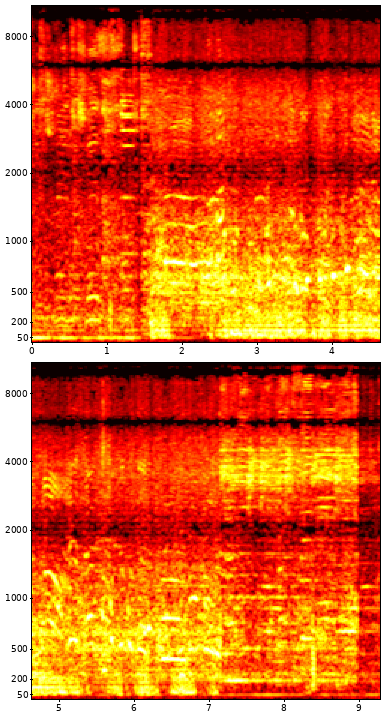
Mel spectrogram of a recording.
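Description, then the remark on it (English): A busy carnival street crowd: dense, overlapping chatter from many people, loud and unbroken, over a low rumbling undertone that swells after the first second and holds to the end. “So it's very difficult to squeeze through the crowds at the carnival.”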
